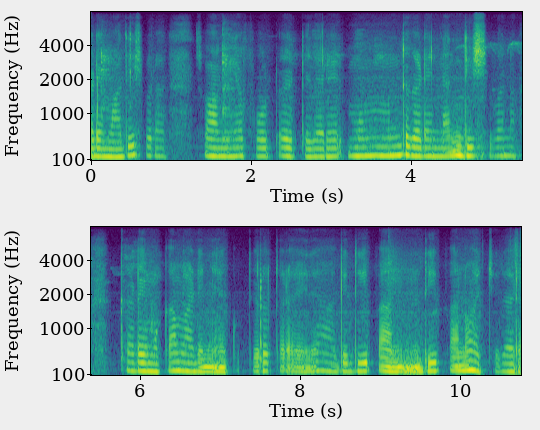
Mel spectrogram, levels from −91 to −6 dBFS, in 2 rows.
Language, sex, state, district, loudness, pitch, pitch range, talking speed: Kannada, female, Karnataka, Chamarajanagar, -18 LUFS, 165 Hz, 155-170 Hz, 100 wpm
